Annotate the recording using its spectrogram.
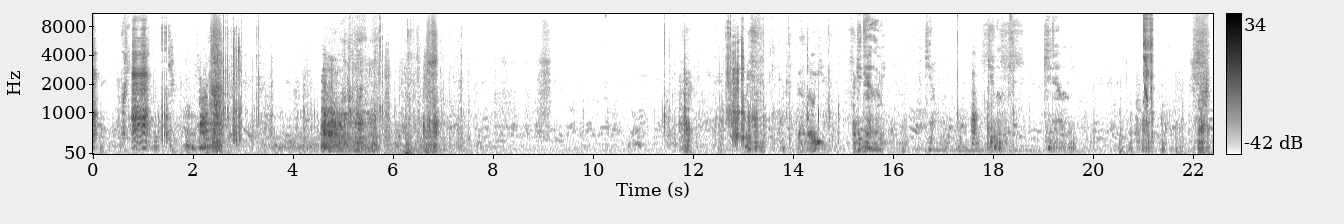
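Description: A dog growls and snorts while playing.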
